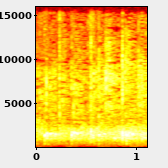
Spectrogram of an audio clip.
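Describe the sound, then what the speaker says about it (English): Audience applause at the Digii 100X AP education conference in Visakhapatnam, a steady wash of many hands clapping at even loudness throughout the short burst. "Hemant, let's give a big round of applause"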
